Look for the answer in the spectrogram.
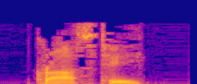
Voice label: "crusty", English; adjectives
